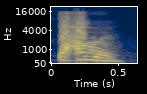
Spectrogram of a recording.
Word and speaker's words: Baron: Brian, we have Brian Brown in studio. It's not the right pronunciation. It is Baron.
